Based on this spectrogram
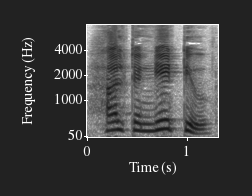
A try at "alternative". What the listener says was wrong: Alternative, yes. Next.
